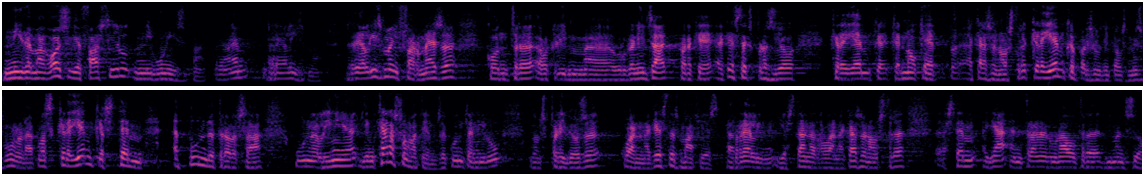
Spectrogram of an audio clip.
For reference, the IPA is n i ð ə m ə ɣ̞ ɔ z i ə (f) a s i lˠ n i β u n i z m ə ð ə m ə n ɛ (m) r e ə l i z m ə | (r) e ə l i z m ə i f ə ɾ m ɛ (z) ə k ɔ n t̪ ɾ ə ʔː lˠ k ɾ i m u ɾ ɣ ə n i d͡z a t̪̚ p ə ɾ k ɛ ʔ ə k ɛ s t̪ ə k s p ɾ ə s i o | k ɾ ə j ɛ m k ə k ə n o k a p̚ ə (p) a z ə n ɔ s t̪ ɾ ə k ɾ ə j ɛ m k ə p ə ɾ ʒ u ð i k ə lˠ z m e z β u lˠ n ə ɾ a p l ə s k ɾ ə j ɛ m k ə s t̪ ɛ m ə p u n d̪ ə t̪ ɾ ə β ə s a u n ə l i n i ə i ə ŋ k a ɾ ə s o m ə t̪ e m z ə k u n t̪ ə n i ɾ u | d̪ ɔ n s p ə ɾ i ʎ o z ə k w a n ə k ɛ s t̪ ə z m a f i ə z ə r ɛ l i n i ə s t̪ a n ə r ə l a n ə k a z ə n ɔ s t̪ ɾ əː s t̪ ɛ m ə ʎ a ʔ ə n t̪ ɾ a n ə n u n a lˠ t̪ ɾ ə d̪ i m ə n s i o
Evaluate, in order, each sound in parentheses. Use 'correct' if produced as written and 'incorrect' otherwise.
correct, correct, correct, correct, incorrect

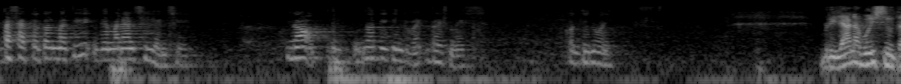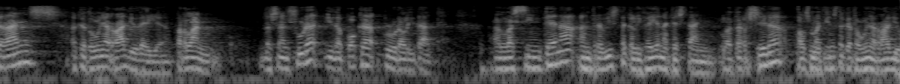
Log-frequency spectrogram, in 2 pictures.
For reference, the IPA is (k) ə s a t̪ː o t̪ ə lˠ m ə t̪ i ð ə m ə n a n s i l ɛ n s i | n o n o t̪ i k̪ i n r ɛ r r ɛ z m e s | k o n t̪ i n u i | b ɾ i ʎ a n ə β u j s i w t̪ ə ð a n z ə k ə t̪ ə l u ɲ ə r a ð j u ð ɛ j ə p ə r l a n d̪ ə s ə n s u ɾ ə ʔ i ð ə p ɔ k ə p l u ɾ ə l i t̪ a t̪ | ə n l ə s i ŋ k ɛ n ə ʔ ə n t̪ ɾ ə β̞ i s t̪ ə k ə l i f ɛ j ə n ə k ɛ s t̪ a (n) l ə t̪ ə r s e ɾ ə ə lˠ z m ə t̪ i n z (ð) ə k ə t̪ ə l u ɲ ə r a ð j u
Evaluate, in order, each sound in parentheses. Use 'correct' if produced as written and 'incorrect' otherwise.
incorrect, incorrect, correct

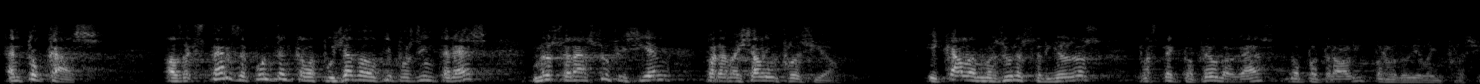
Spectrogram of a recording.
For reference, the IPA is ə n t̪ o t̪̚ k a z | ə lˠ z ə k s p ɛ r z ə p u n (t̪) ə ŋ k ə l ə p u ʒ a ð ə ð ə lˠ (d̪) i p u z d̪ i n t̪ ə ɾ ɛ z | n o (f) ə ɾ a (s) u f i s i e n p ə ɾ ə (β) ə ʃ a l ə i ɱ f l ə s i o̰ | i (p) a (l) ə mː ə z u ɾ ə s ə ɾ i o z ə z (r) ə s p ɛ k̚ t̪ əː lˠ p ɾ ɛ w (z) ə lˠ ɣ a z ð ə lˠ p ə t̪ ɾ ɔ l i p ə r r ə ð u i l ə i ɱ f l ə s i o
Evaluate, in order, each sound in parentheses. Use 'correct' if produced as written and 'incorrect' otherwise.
correct, incorrect, incorrect, correct, correct, incorrect, correct, correct, incorrect

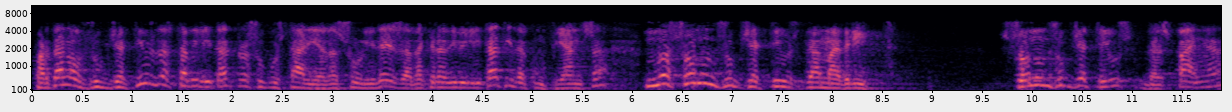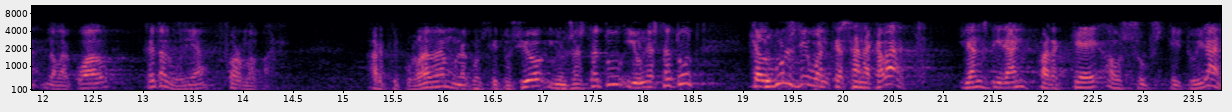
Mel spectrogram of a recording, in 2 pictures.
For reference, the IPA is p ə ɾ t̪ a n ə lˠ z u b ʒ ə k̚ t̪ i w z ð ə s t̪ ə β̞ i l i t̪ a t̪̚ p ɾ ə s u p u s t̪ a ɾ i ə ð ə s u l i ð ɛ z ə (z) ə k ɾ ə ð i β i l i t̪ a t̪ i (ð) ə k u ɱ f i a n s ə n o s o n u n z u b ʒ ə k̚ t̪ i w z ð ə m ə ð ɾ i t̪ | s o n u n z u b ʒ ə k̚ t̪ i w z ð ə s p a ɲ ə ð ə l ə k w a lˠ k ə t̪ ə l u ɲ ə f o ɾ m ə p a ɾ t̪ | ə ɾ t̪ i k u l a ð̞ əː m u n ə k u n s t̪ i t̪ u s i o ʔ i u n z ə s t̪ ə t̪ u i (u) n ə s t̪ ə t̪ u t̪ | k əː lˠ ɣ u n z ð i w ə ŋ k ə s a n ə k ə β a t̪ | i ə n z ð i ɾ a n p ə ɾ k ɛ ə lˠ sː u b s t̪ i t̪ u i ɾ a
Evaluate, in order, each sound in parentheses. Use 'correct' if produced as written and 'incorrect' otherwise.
incorrect, correct, correct

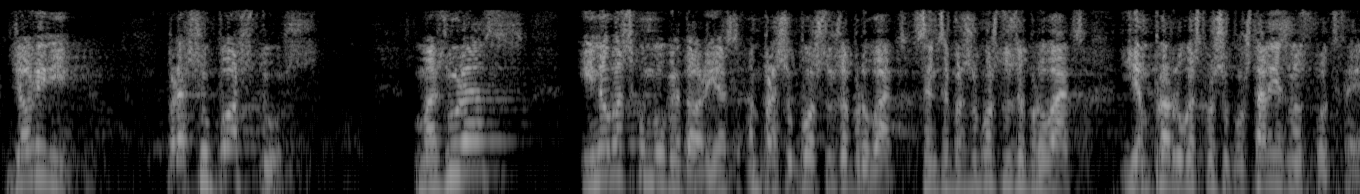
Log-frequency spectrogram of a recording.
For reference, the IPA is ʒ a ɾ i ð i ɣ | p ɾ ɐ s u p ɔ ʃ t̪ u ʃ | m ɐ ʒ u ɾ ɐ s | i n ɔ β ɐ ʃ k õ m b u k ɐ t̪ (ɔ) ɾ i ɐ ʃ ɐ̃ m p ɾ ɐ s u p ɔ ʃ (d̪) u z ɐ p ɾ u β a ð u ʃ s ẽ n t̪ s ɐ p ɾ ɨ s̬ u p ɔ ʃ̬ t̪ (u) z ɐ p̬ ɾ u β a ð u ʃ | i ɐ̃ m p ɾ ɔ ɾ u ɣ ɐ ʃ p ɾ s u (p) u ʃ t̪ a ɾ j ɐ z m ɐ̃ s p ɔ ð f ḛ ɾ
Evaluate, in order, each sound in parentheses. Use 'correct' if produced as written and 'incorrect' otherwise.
correct, incorrect, correct, correct

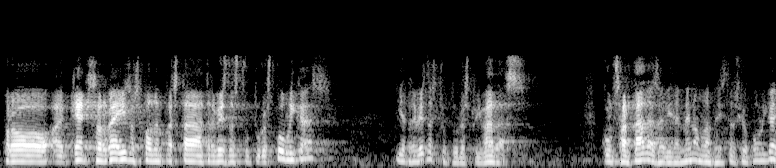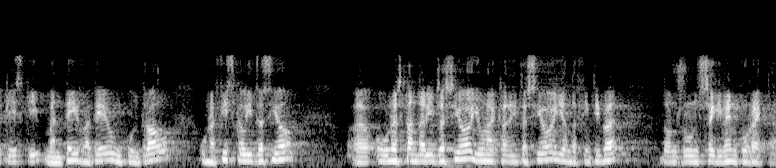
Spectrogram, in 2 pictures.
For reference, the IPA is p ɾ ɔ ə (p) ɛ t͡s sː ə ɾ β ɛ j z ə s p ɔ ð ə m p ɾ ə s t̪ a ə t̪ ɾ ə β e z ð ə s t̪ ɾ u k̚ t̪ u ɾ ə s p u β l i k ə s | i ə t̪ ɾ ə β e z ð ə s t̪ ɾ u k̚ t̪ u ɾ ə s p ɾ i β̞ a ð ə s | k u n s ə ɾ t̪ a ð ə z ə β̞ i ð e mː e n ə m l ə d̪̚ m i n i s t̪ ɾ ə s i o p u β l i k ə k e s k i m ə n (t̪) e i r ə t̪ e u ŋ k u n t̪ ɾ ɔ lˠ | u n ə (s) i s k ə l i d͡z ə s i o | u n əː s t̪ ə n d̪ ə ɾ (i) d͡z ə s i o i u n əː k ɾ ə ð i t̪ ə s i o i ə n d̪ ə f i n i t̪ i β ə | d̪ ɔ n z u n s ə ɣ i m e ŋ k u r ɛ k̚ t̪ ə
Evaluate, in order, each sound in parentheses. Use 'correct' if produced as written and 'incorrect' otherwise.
incorrect, correct, incorrect, correct

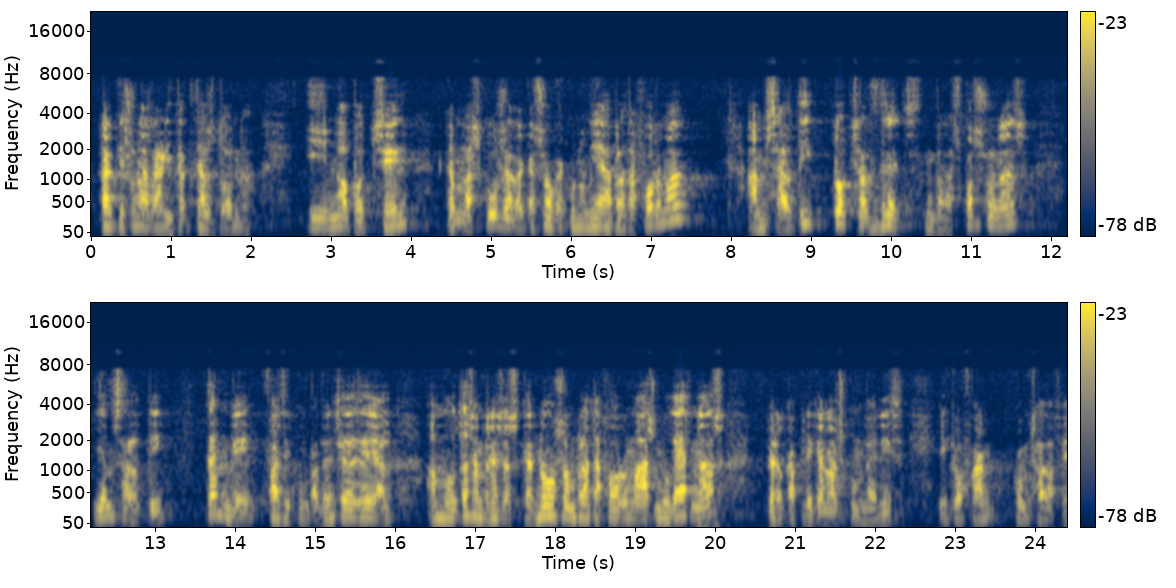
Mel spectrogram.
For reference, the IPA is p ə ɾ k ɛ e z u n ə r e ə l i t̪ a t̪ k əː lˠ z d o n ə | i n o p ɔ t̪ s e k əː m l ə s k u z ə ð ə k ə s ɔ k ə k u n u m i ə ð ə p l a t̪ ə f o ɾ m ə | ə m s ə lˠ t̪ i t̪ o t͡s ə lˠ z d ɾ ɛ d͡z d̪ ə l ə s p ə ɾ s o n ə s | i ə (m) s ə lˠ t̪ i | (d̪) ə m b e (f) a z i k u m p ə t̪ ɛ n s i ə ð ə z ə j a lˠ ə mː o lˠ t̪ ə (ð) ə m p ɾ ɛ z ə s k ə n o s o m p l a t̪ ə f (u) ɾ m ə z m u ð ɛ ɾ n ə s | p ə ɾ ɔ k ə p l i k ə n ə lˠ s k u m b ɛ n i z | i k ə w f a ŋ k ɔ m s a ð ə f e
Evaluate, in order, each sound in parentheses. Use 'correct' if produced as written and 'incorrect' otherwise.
correct, incorrect, correct, incorrect, incorrect

